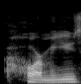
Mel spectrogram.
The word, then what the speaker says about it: Hormuz: Of course, the I don't even know how to say it, the Strait of Hormuz, I believe is how you say it, um has been closed causing the oil spike, of course.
